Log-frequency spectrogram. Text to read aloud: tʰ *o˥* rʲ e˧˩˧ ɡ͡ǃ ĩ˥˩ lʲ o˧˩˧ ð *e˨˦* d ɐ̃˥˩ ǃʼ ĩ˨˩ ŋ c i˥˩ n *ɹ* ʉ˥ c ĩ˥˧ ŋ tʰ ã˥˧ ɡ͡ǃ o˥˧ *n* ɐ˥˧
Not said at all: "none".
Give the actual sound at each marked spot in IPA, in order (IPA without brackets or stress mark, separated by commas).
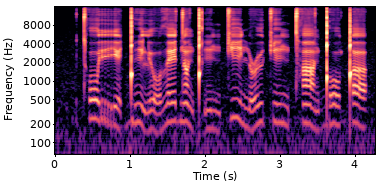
o˥, e˥, ɹ, ǃ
